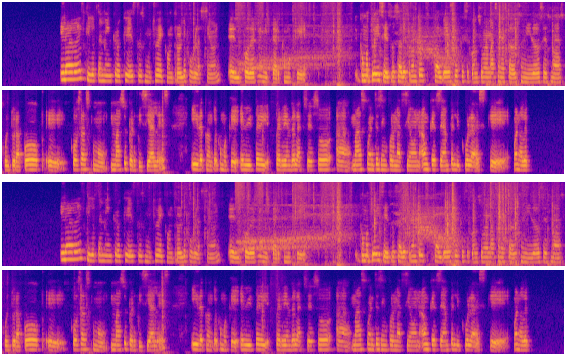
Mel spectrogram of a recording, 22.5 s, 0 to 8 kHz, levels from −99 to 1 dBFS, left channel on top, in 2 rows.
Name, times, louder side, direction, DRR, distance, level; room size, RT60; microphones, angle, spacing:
voice 1, 1.2-6.1 7.1-14.5 15.0-21.8, left 4 dB, 40° left, 0.4 m, -23 dB
sound 1, 1.7-2.1 2.7-3.0 3.3-4.3 4.7-11.8 12.1-12.3 12.7-13.1 13.9-14.0 14.3-14.6 14.9-15.0 15.9-16.1 16.4-16.9 17.7-17.8 18.0-18.1, right 3 dB, 85° right, 1.4 m, -36 dB
sound 2, 4.7-7.1 7.8-9.5, right 3 dB, 55° right, 1.0 m, -36 dB
3.3 x 2.8 x 3.7 m
head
